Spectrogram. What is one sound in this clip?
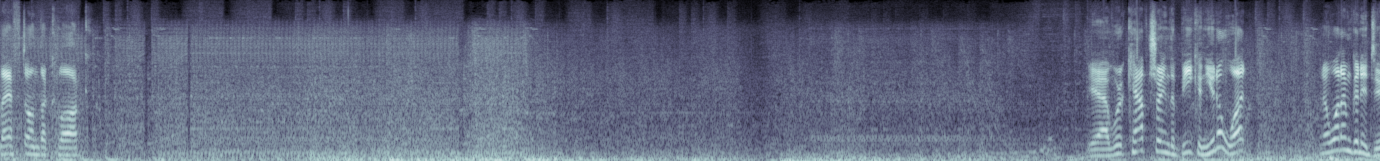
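Guns fire and explosions boom.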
